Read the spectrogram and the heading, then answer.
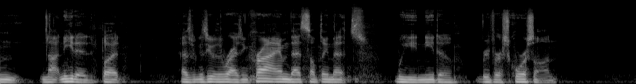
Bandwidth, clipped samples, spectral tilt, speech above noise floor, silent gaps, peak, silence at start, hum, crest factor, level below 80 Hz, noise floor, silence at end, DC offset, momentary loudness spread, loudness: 15.5 kHz; under 0.1%; -5.5 dB/octave; 40 dB; none; -10 dBFS; 0 s; none; 18 dB; -68 dBFS; -67 dBFS; 0.8 s; under 0.1%; 10 LU; -28 LUFS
